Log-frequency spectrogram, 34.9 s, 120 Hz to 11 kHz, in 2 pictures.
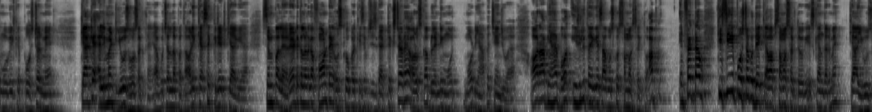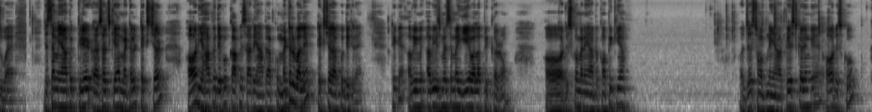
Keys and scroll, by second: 31.7 alt+Tab, 32.7 ctrl+v, 33.6 ctrl+t.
